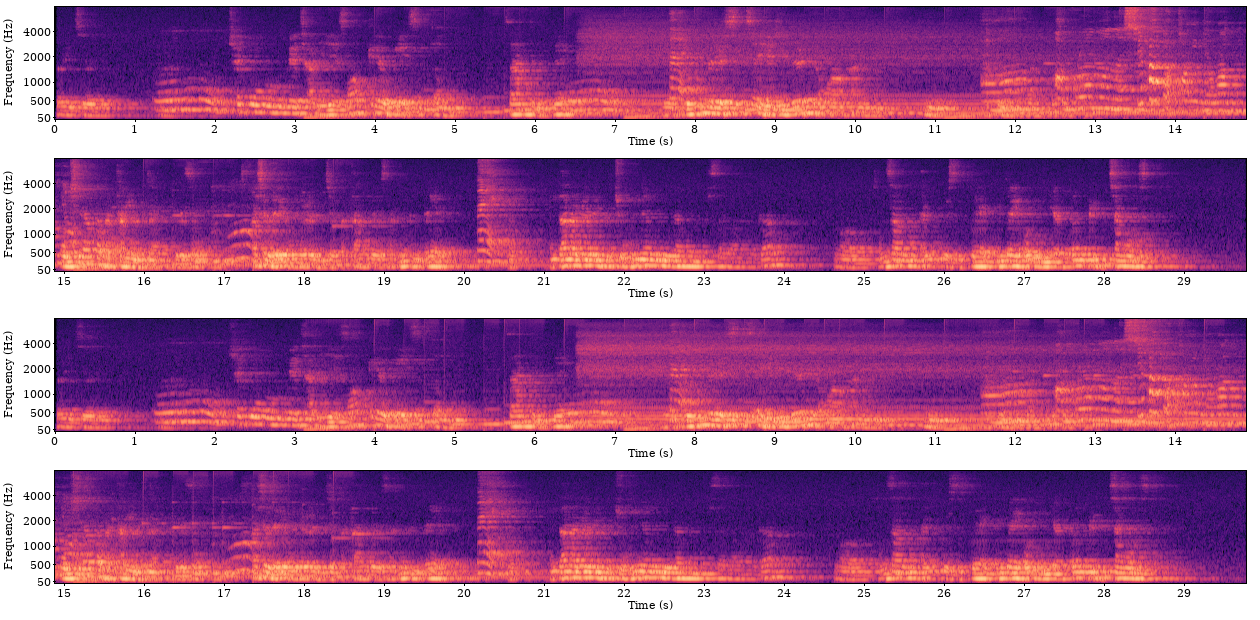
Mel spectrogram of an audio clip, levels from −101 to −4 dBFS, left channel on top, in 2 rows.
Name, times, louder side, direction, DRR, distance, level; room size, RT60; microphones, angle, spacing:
voice 1, 0.0-0.7 1.3-1.5 2.2-5.1 5.7-6.5 7.6-10.4 10.8-11.2 11.6-12.7 14.9-16.8 17.3-19.8 20.5-20.7 21.1-23.9 24.6-28.5, left 1 dB, 70° left, -2 dB, 3.2 m, -22 dB
voice 2, 1.2-2.2 6.3-7.1 7.7-7.9 11.6-15.1 16.8-17.4 20.1-20.4, left 1 dB, 25° left, 0 dB, 6.0 m, -28 dB
sound 1, 3.1-6.6 7.1-10.6 11.1-18.9, right 2 dB, 35° right, 1.9 m, -34 dB
sound 2, 6.5-22.9, right 2 dB, 85° right, 5.5 m, -36 dB
28.0 x 20.0 x 6.8 m, 1.5 s
head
